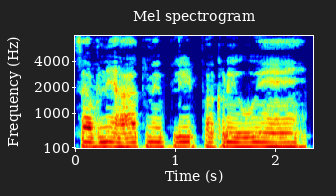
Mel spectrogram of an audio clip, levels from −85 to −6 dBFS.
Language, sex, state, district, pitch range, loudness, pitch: Hindi, male, Jharkhand, Ranchi, 120-125 Hz, -16 LUFS, 125 Hz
